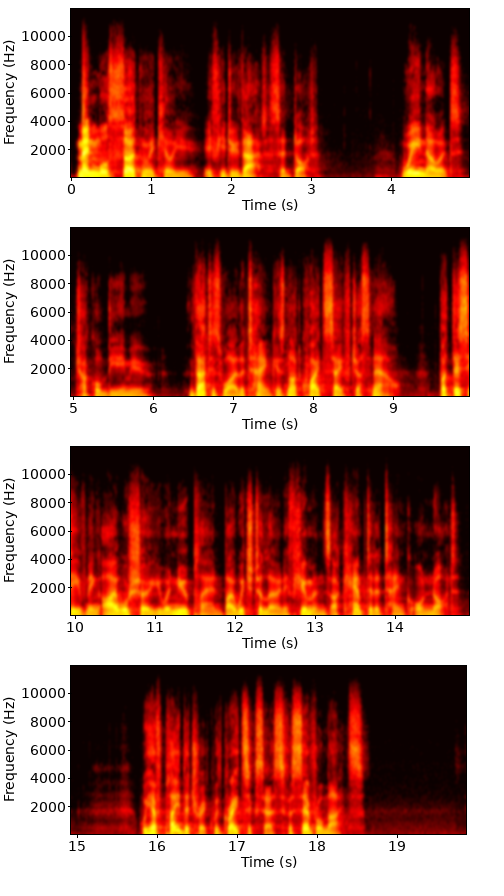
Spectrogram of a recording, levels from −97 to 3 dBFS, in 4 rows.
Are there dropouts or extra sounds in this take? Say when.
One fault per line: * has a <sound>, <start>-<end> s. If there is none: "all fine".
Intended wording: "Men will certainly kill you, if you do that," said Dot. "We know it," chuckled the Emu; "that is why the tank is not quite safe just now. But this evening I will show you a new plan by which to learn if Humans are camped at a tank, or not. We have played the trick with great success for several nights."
all fine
